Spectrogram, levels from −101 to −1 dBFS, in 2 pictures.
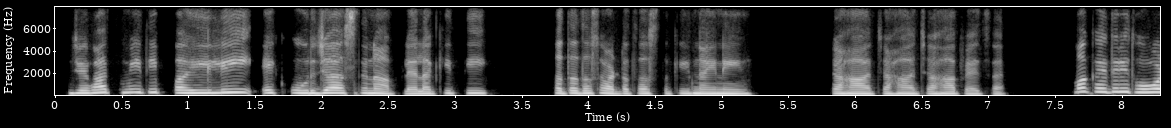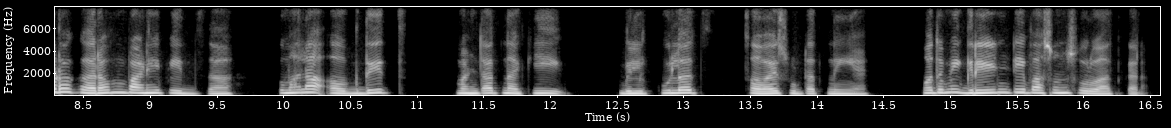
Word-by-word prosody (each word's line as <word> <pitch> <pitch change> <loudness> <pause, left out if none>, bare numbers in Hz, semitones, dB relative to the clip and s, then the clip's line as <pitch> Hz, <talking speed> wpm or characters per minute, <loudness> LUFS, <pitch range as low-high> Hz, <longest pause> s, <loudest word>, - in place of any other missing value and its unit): जेव्हा 225 +5 +4
तुम्ही 275 +1 -3
ती 290 - 0
पहिली 240 +4 +4
एक 245 +1 -2
ऊर्जा 220 +2 +4
असते 220 0 -2
ना, 205 -2 +3
आपल्याला 180 +1 -1
की 210 - -5
ती 215 +2 -3 0.6
सतत 210 0 +1
असं 205 +1 -1
वाटायचं 190 -1 -1
असतं 185 -1 -7
की, 190 - -4
नाही-नाही, 180 -2 +2 0.6
चहा, 180 -2 +2
चहा, 180 -1 -1
चहा 180 0 0
प्यायचाय, 150 -2 -8 0.5
मग 345 - +4
काहीतरी 330 0 +2
थोडं 305 +2 +4
गरम 245 +2 +3
पाणी 240 -2 +4
पीत 205 -6 -2
जा. 175 -1 -2 0.4
तुम्हाला 255 +5 +2 0.2
अगदीच 200 +6 -1 0.5
म्हणतात 205 +2 +2
ना 210 -2 +3
की 205 -2 -1 0.5
बिलकुलच 220 +6 +2 0.4
सवय 195 -1 +4
सुटत 190 -1 -5
नाहीये, 165 -4 -3 0.4
मग 235 0 +1
तुम्ही 270 +2 +1
ग्रीन 245 +4 +4
टी 280 - +1
पासून 245 -1 +2
सुरुवात 195 -8 0
करा. 145 -3 -8
210 Hz, 160 wpm, -23 LUFS, 185-245 Hz, 0.6 s, जेव्हा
